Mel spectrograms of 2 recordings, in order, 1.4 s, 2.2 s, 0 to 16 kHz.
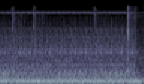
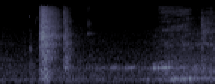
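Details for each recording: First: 1956 Jeep CJ5 EV conversion, junkyard Prius inverter with Openinverter board, 120 A DC applied; steady buzzing hum, motor twitches but won't spin, then cuts out; resolver offset misaligned, being tuned in smaller intervals. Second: Half-horsepower three-phase motor, probably a 1947 milling-machine original, fed by a variable frequency drive converting single-phase: a soft hum and thin high whine shift in speed as the drive frequency changes, with handling clicks. Normal motor run.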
